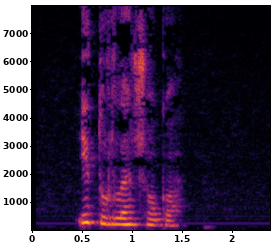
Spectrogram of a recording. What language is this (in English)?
Mari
